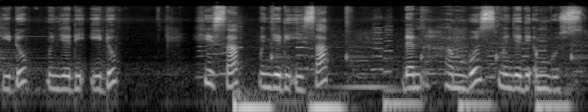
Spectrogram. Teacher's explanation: fonem H, ini pada posisi awal sering ditinggalkan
